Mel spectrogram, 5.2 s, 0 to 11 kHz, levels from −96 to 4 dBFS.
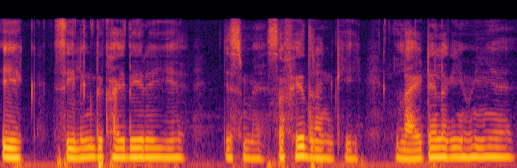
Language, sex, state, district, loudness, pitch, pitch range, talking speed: Hindi, male, Uttar Pradesh, Lalitpur, -16 LUFS, 140 Hz, 130-145 Hz, 160 wpm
